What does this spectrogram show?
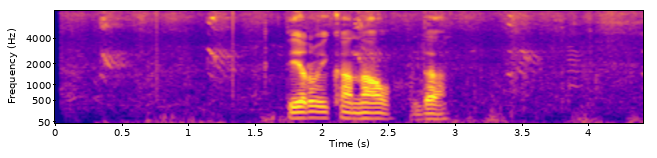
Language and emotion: Russian, neutral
